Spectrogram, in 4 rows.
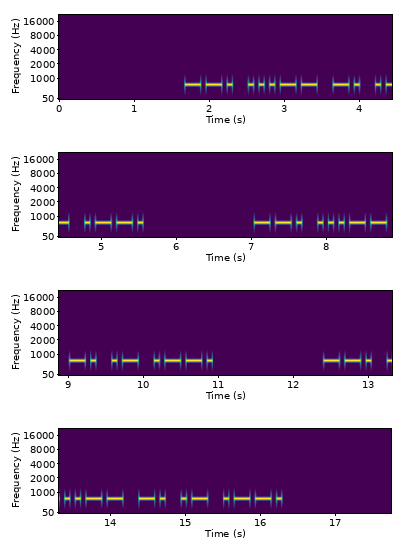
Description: Morse code, heard as a keyed tone, about 17 wpm, 700 Hz. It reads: G3NAP G3NAP G3NAP
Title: DXCC-100 Call Signs - 5 Characters - Repeated 3x - 17wpm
